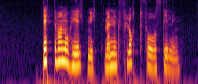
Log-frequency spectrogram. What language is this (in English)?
Norwegian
